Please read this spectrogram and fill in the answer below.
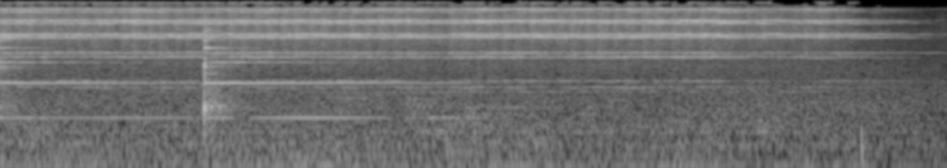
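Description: Altar bell rung at the elevation of the consecrated host, its high metallic tones ringing on. It is struck again about a second and a half in, and the ringing dies away near the end.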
